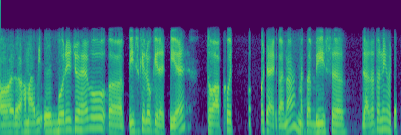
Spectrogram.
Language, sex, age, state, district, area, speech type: Hindi, male, 30-45, Madhya Pradesh, Jabalpur, urban, conversation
